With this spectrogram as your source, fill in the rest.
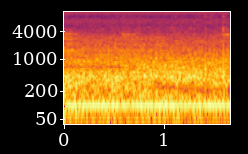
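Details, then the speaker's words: Casablanca Panama 5 Inteli-touch 50-inch ceiling fan on a hang true clip, needing no bearing work. Steady, even low hum with no ticking, wobble or grinding; running smooth and well balanced. "You know, I didn't have to do bearings on this or anything, you know, it runs really nicely."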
